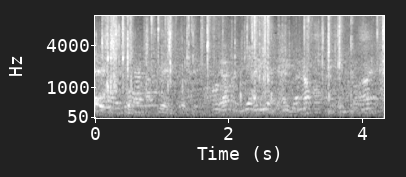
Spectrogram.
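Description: Indistinct voices talking, with frequent short clicks and rustles from trading cards and booster packs being handled and flicked through.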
